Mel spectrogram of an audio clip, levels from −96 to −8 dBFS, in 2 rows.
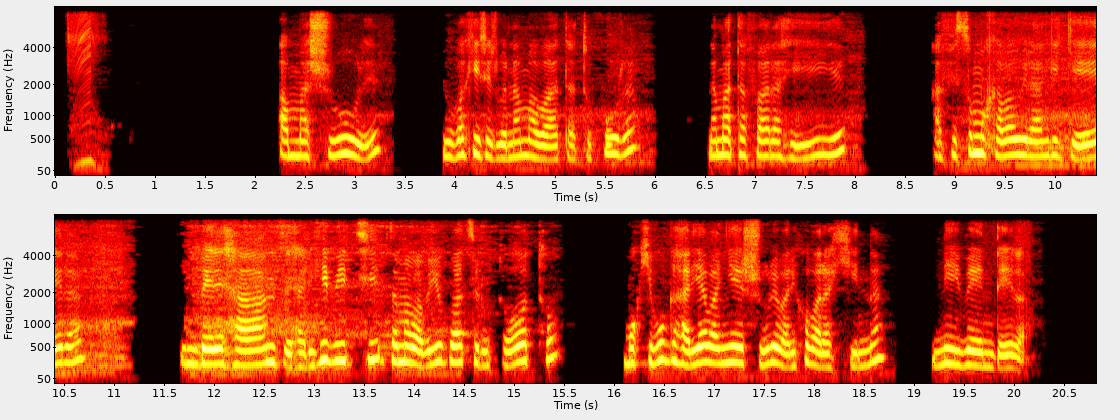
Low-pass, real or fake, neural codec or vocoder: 7.2 kHz; real; none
